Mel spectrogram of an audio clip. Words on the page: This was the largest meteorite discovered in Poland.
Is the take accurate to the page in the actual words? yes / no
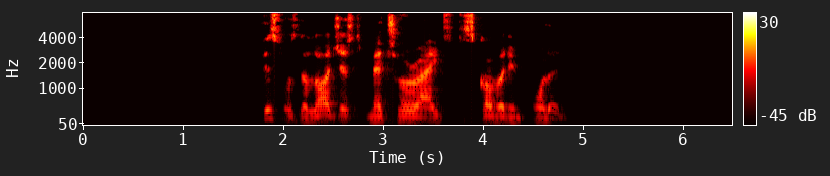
yes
